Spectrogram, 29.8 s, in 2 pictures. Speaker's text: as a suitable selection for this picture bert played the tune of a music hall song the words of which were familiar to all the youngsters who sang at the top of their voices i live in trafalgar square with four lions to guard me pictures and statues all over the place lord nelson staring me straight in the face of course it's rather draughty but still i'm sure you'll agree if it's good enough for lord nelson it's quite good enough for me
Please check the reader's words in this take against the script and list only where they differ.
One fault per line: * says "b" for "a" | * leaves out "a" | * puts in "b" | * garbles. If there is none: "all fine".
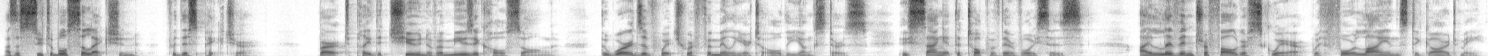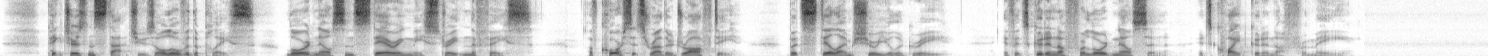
all fine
